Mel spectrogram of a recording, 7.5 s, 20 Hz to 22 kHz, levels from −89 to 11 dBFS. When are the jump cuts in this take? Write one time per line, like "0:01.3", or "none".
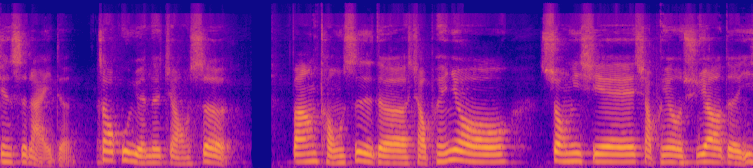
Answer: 0:01.0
